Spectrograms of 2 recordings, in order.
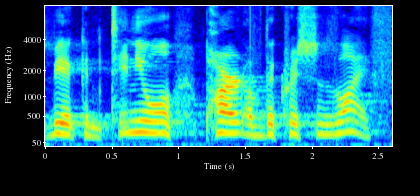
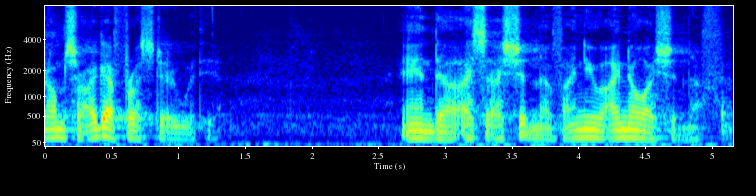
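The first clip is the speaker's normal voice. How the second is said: quiet; 7 semitones lower, 10 dB quieter than usual. Retold or imitated. Apologizing to his boys.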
